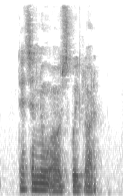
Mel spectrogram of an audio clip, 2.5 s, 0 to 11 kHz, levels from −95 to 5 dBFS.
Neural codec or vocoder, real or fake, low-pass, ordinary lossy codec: none; real; 9.9 kHz; AAC, 32 kbps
